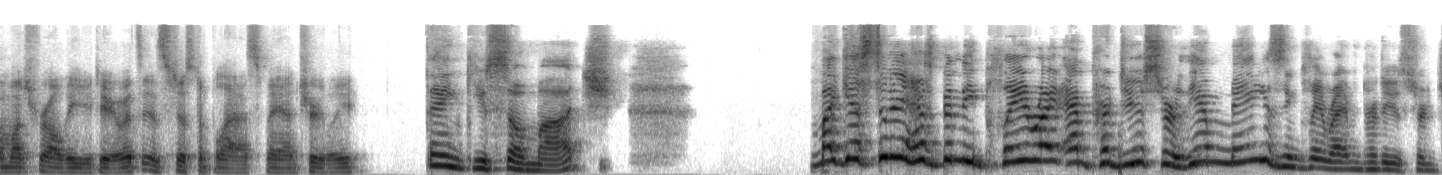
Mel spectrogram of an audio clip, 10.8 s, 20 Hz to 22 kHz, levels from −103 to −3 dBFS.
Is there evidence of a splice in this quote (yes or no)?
no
